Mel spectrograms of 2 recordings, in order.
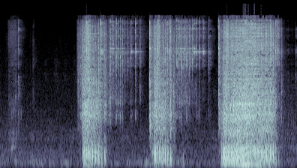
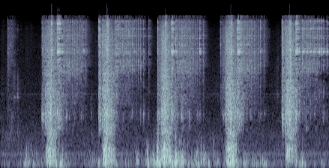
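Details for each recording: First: Craftsman two-stroke weedeater after regapping the spark plug: high buzzy note in three strong revving bursts, now starting and running, so the spark plug gap was the cause; it later cuts off and probably needs idle adjustment. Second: Craftsman two-stroke weedeater, once run a full tank without oil: five ratcheting pull-starts about a second apart, none catching; an internal piece broke off after running, so the engine is dead.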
